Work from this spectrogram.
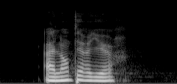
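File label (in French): "a l interieur", French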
